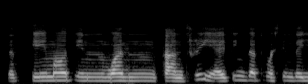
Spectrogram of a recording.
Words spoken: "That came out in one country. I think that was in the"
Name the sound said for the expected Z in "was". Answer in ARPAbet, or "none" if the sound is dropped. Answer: S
